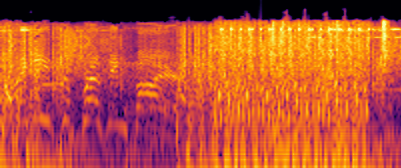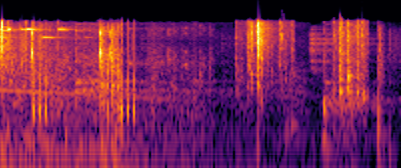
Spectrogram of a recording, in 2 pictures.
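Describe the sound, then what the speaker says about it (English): Suppressing gunfire in the first-person shooter HDTF: a loud, rapid machine-gun burst with sharp cracking shots, followed by scattered single gunshots and clatter as the firing trails off. "I need suppressing fire."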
